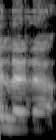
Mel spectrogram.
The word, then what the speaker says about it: Lena: Hi Lena. I don't know if I pronounced your name right. You did perfectly.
